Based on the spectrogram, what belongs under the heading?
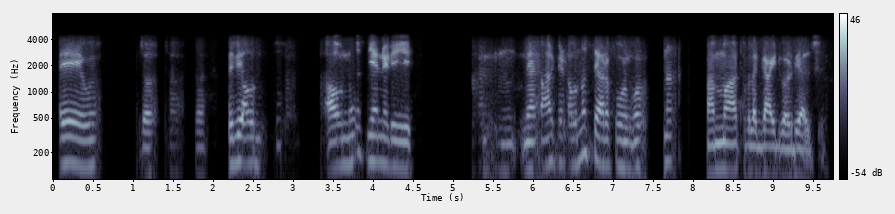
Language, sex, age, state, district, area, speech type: Nepali, male, 45-60, West Bengal, Darjeeling, rural, conversation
